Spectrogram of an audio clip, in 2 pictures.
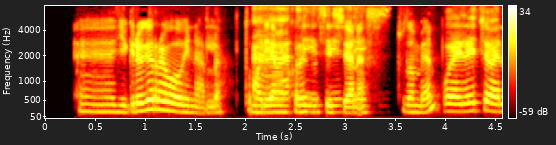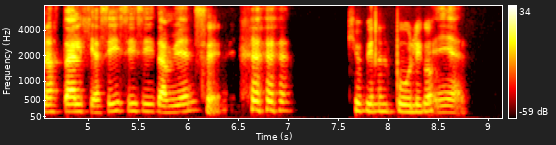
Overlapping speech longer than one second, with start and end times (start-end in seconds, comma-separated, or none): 2.1-3.3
